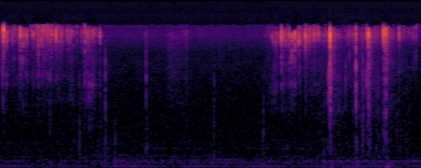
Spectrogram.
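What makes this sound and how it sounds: A plastic spoolie brush is scratched across a sheet of red and clear acrylic rhinestone gem stickers on a white backing. A quiet, steady, bright crinkly scratching with a soft low rumble underneath runs through most of the clip. In the last second and a half it turns into sharper, louder ticking scrapes.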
